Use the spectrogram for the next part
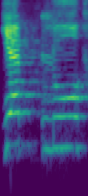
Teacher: ইয়াতেলু এখানে কলকলা হবে না, ইয়াতে এরকম মানে ধাক্কা লাগবে না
